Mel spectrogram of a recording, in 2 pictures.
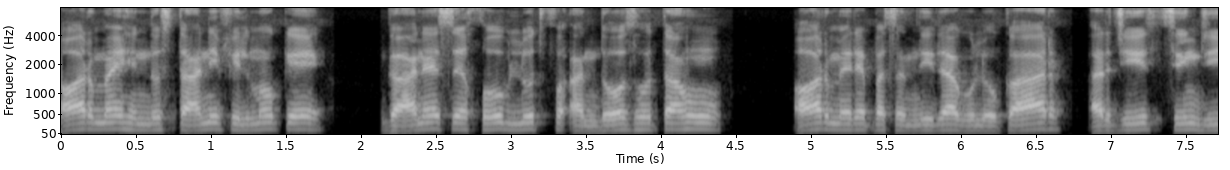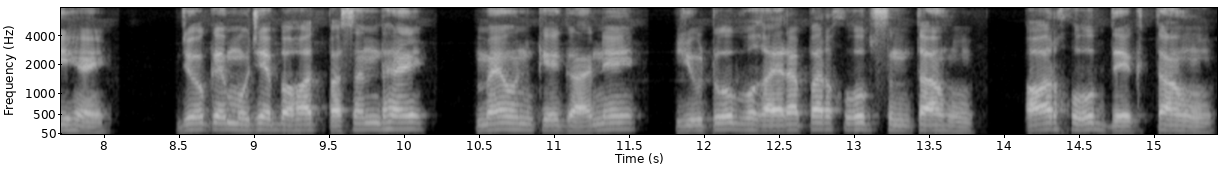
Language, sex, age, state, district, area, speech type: Urdu, male, 18-30, Uttar Pradesh, Lucknow, urban, spontaneous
